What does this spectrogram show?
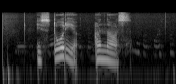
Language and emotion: Russian, neutral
